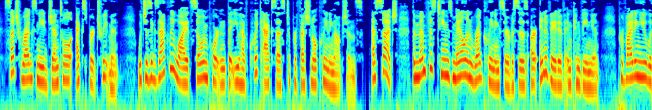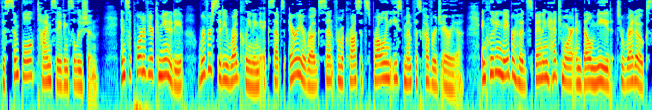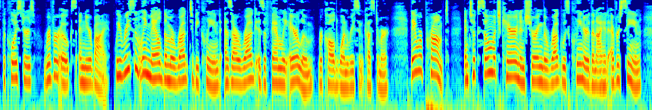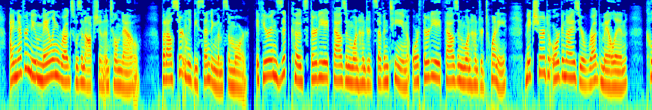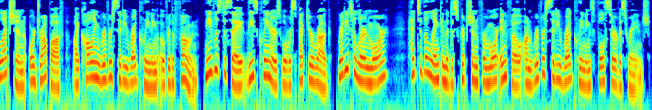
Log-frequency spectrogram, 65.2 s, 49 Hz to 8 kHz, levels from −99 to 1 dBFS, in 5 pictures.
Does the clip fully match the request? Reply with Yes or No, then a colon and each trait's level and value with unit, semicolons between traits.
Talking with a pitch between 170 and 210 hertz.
Yes: high, 190 Hz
